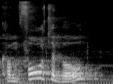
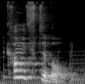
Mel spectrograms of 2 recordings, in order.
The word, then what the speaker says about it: comfortable: Remember, it's not comfortable. Four syllables. It's comfortable. Three syllables.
